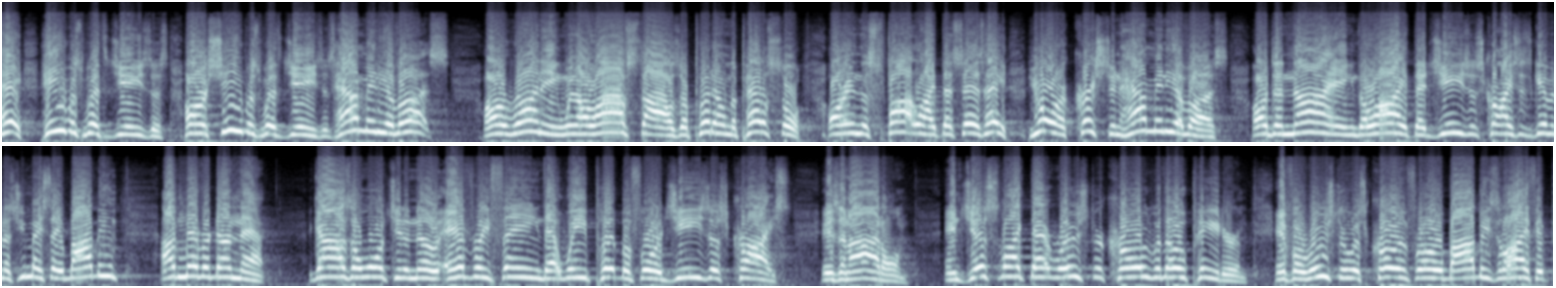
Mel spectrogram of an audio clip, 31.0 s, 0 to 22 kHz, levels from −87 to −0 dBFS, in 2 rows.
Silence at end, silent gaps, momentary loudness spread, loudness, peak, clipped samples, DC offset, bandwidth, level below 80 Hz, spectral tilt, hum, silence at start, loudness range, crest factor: 0.05 s; none; 6 LU; -5 LUFS; 0 dBFS; 7%; under 0.1%; 17 kHz; -36 dBFS; -4 dB/octave; none; 0 s; 2 LU; 6 dB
